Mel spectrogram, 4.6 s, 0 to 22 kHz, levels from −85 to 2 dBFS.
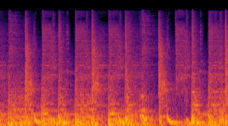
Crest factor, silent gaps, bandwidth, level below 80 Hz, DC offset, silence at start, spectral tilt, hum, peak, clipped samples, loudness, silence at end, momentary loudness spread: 16 dB; none; 17 kHz; -22 dBFS; under 0.1%; 0 s; -5 dB/octave; none; -2 dBFS; under 0.1%; -19 LUFS; 0 s; 2 LU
